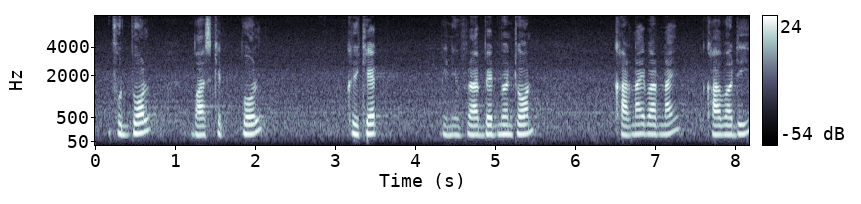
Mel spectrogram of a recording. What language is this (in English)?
Bodo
